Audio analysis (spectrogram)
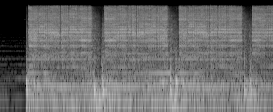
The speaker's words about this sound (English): Each time I hear this dot matrix printer going to and fro, I am asked to hand over the ticket money, and then that elusive ticket is handed over to me.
